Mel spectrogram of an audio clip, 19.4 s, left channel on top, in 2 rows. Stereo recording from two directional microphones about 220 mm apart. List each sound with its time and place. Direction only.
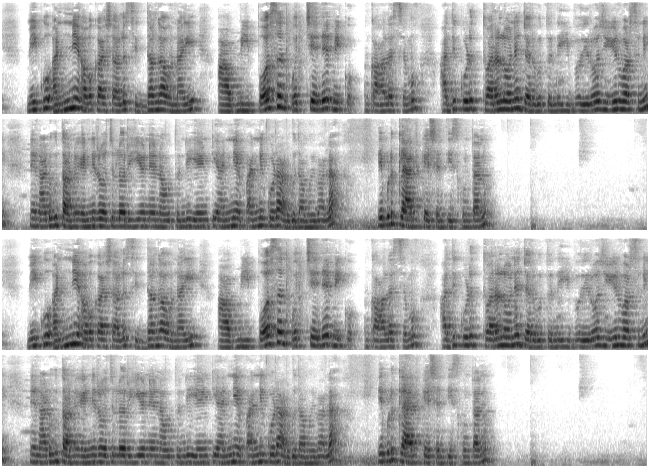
0.4 s a woman's voice: 40° left (ahead or behind)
